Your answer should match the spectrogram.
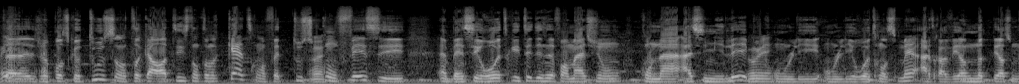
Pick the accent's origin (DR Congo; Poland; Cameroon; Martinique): Martinique; en tant que Martiniquais ayant été colonisé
